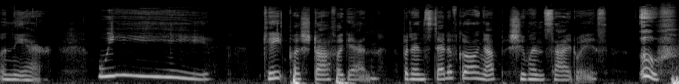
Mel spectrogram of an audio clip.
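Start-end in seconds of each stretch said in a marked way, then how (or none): 1.0-2.1 high, playful squeal of fun; gleeful whee. Acted. Gabby turning a somersault, squealing whee. 6.4-6.7 loud winded oof; grunt of impact. Acted. Kate hitting a tree trunk, grunting oof. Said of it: "she grunted".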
